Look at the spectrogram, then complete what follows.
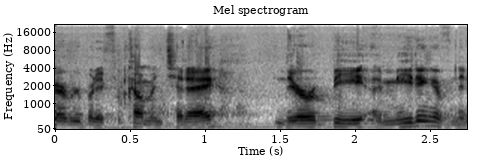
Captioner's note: gavel bangs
